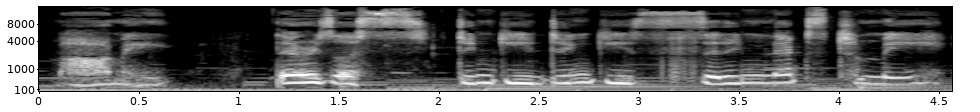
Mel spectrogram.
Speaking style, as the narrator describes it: Bart whispered in his mother's ear

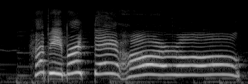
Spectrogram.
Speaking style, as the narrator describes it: Everyone shouted

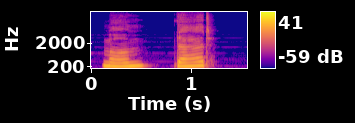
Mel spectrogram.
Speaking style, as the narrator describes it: shouted

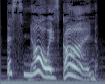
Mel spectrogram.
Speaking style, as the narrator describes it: exclaimed

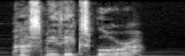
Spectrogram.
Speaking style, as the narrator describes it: said quietly

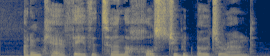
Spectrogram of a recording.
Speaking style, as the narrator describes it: kept exclaiming

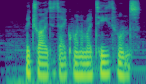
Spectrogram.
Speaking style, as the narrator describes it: he says quietly

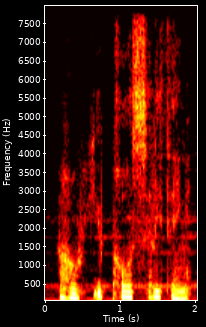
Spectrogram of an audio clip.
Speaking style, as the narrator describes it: she cooed

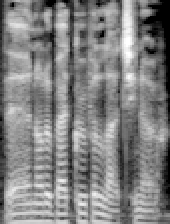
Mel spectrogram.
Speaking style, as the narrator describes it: chuckles

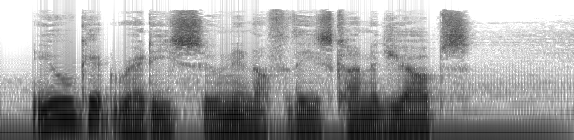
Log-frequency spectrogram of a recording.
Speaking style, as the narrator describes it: chuckled

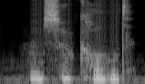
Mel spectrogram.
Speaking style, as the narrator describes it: whimpered

